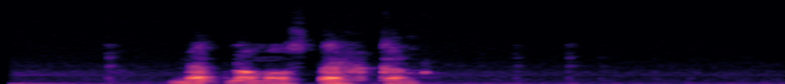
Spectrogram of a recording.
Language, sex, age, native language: Icelandic, male, 50-59, Icelandic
